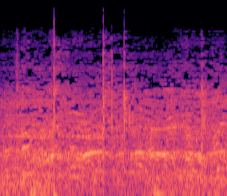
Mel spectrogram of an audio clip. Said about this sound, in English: Angry crowds clashing with police. What are they upset about? Rising fuel costs and inflation.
